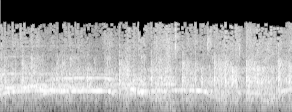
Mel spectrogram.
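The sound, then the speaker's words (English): An audience at a live performance applauds and cheers for a performer. Dense, loud clapping runs steadily throughout, with a few raised voices mixed in. “Ladies and gentlemen, make some noise for Jonathan.”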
